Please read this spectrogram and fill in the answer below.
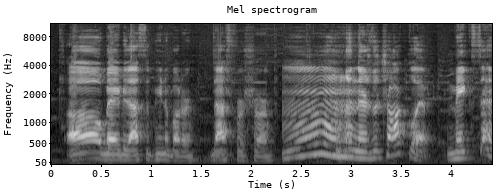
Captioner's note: grunts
